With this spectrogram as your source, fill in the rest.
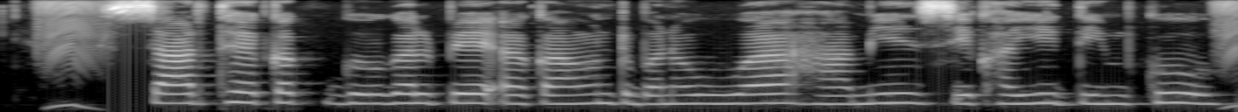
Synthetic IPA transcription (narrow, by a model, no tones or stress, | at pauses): saːɾt̪ʰəkək̚ɡoːɡəlpeʔəkaːʊɳʈbənəaɦaːmisikʰəid̪imku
